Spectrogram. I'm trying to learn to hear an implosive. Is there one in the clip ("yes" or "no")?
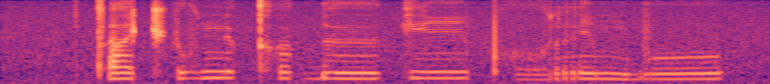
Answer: yes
